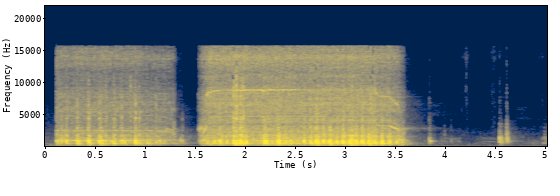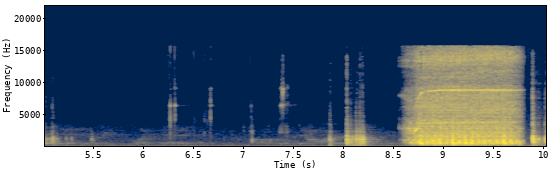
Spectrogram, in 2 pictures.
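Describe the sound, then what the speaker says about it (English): A power drill bores a hole in the body of a 2022 Toyota Camry to fit a Curt trailer hitch receiver, in two long loud bursts with a quiet pause of small handling noises between them. "just take it slow, drill a little bit, check to see if it fits"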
